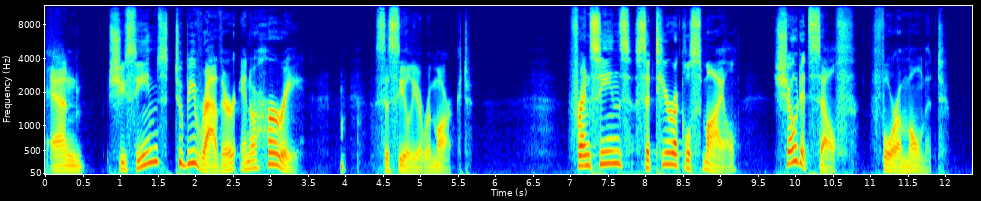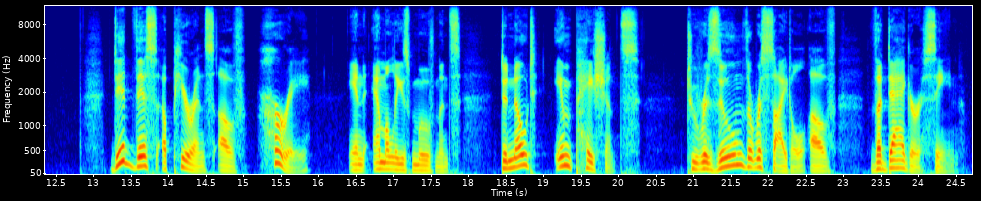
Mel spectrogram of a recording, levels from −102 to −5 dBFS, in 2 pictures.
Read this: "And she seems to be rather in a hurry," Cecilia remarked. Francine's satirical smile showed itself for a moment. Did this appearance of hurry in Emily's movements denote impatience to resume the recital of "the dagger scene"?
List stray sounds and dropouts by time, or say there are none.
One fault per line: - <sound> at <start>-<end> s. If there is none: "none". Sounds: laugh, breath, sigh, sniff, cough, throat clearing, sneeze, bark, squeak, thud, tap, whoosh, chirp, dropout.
- sigh at 3.9-4.0 s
